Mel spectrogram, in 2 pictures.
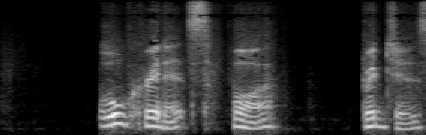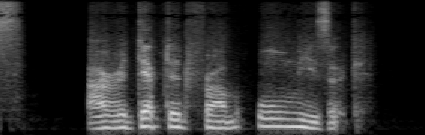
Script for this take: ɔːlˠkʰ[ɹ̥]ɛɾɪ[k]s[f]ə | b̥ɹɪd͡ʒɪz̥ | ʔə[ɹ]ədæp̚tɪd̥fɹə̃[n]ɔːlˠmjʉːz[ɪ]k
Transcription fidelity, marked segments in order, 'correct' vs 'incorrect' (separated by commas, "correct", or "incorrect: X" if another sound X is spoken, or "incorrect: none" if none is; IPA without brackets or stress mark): correct, incorrect: t, correct, correct, incorrect: m, correct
